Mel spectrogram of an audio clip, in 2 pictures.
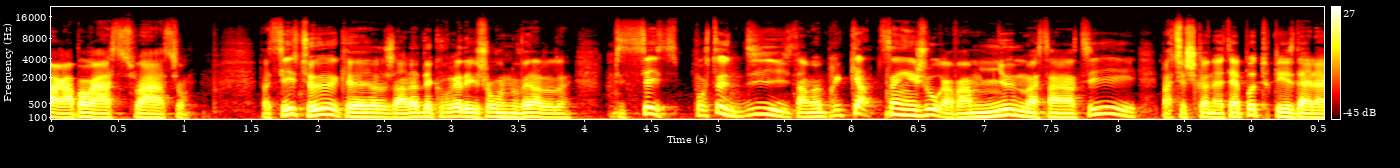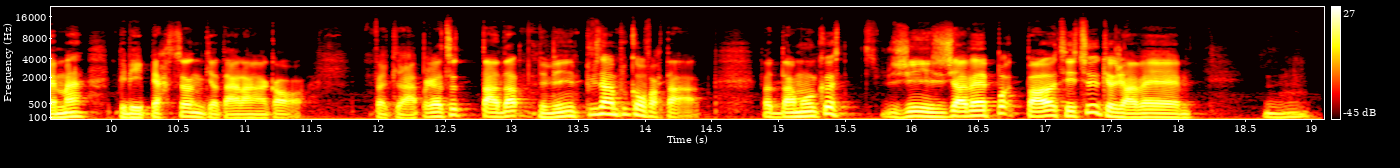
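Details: Deaf speech in a man with profound congenital deafness who wears hearing aids that only signal a sound is present, relies entirely on lip-reading, and grew up among hearing people.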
